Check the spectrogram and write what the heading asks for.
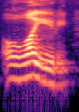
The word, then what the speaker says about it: غير: We have the word غير. غين is from the heavy letter, so we pronounce it in a heavy way.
